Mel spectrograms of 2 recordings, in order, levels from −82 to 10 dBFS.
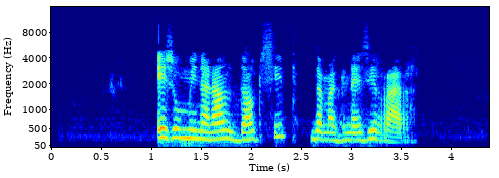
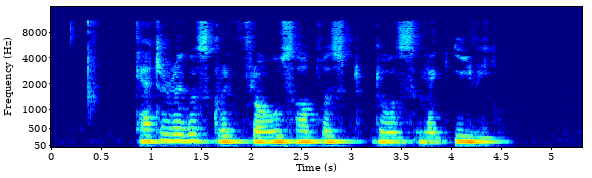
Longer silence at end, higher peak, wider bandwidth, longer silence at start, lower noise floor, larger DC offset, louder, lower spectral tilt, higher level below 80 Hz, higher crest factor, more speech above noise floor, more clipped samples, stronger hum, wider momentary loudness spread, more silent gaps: about the same, 0.8 s vs 0.8 s; first, 0 dBFS vs -8 dBFS; second, 9.8 kHz vs 11.5 kHz; first, 1.05 s vs 0.35 s; second, -67 dBFS vs -72 dBFS; neither; about the same, -22 LUFS vs -24 LUFS; about the same, -6 dB/octave vs -7 dB/octave; about the same, -62 dBFS vs -62 dBFS; first, 24 dB vs 16 dB; second, 44 dB vs 50 dB; neither; neither; second, 12 LU vs 19 LU; neither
